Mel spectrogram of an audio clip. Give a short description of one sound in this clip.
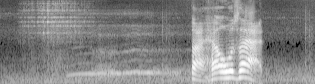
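A young woman speaks loudly with animation, close to a microphone.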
